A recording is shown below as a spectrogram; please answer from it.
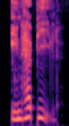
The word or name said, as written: INHABILT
